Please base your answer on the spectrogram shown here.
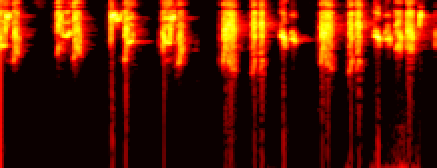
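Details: Long-tailed shrike (cendet) singing energetically, recorded to train songbirds: harsh, high, scratchy chirps in irregular groups of one to three, about two per second, ending in a quicker jumbled run.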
